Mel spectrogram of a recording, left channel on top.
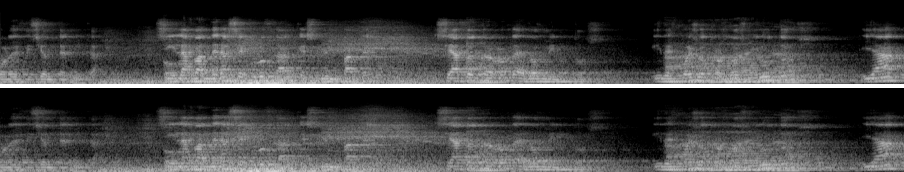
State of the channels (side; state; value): both; normal; correlation 0.90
